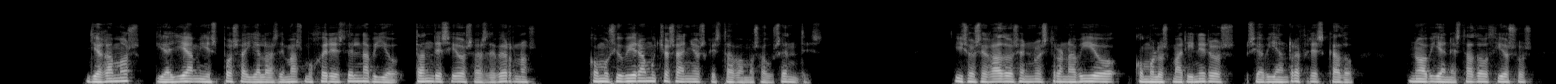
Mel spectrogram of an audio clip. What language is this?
Spanish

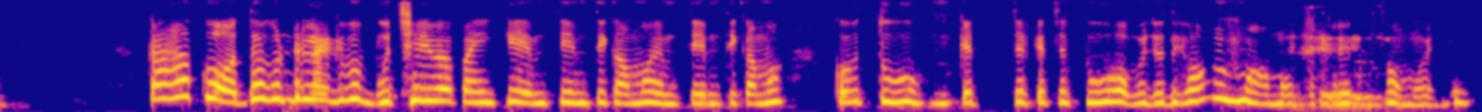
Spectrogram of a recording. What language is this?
Odia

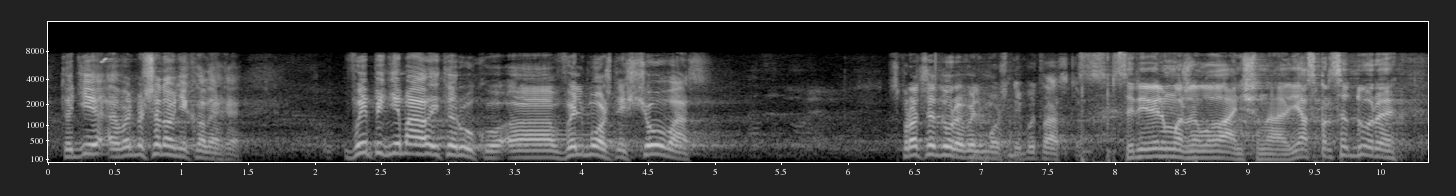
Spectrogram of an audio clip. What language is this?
Ukrainian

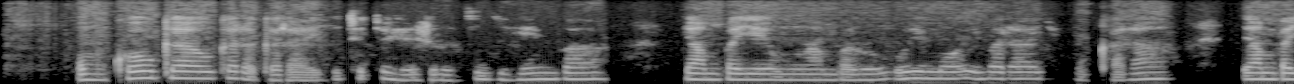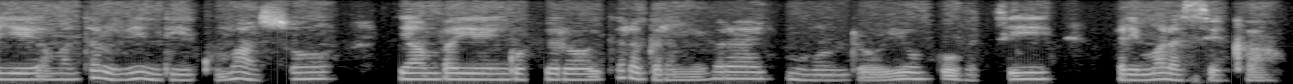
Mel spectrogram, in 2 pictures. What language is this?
Kinyarwanda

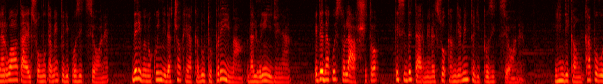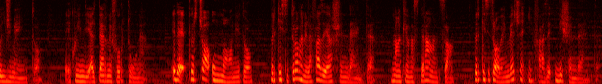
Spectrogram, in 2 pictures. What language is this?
Italian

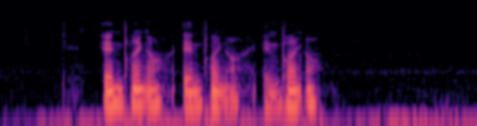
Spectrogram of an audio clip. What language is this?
Danish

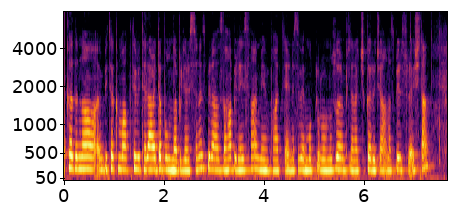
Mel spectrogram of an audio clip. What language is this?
Turkish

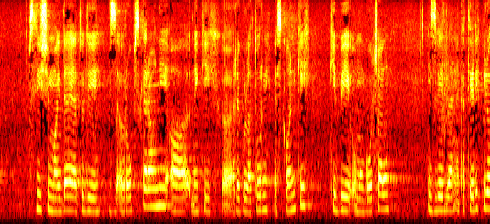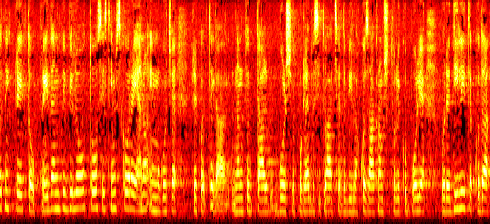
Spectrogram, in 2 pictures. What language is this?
Slovenian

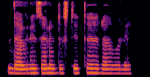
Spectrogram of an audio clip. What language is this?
Pashto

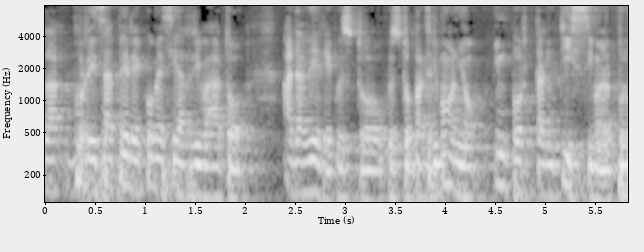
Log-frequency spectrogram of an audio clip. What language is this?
Italian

